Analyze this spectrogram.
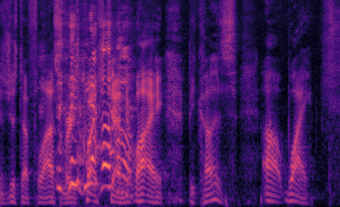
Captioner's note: chuckles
